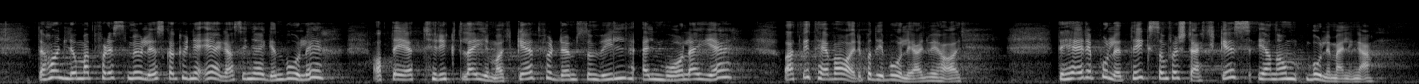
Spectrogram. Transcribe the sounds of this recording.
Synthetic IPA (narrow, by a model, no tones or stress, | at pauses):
d̪̥ɛɦɑnd̪ləɾɔmɑt̪flɛst̪mʉːlɪskɑlkʉnːəʔeːɡɑsɪneːɡənbuːlɪ | ʔɑ̰t̪̚d̪ɛæɾɛt̪ʰːɾʏkt̪læɪəmɑɾkəd̪fɔɖɛmsɔmʋɪlɛlːmoːlæɪə | ɔɑt̪ʋɪt̪ʰɑːʋɑːɾəpɔd̪ɪbuːlɪɑ̰nəʋɪhɑ̰ːɾ | d̪̥ɛhæːɾɛpʰʊlɪt̪ɪkːsɔmfɔʂʈæɾkəsjɛnːɔmbuːlɪmɛ̰lːɪŋɑ̰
